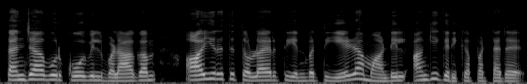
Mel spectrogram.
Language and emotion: Tamil, neutral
